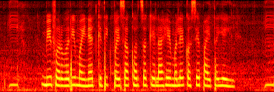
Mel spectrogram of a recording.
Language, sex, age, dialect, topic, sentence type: Marathi, female, 18-24, Varhadi, banking, question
